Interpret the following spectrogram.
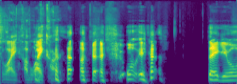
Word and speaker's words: Weikart: I mean when when I'm in Germany I pronounce it viart because that's it is a German name but viart it's wart okay we thank you well we have Dr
